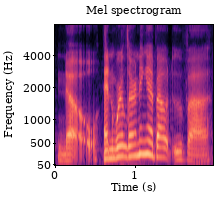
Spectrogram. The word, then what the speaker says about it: Ove: First off, I learned that I'm saying his name wrong. It's UVA, a man called Uva.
